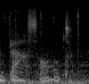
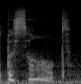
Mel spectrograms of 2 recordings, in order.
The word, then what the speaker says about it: basalt: Oh, the the British pronunciation puts the the emphasis on the first syllable.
